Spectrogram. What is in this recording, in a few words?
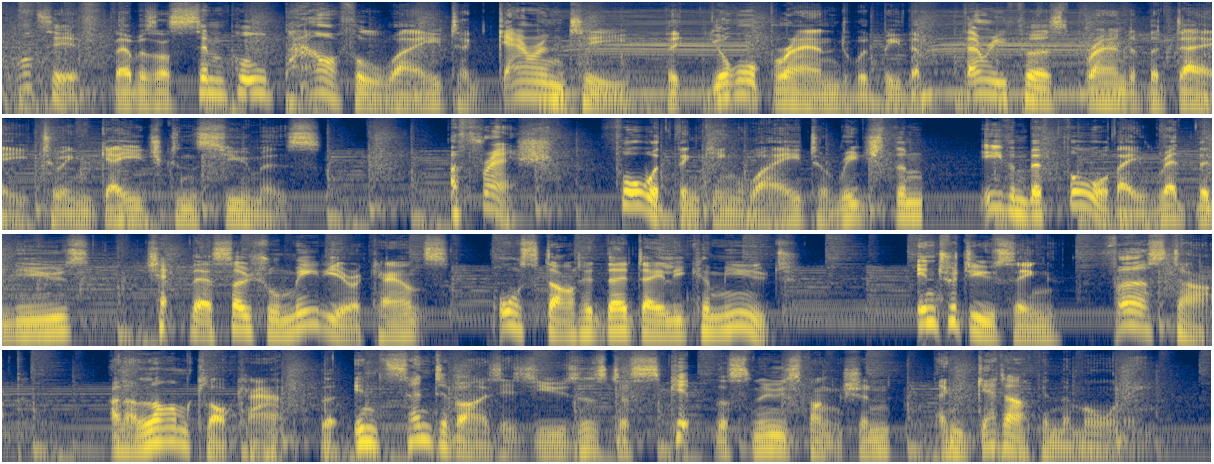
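explainer, English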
